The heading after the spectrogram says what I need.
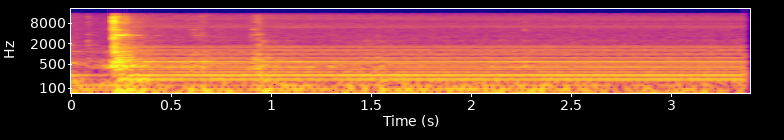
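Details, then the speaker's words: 1950s Hart battery charger charging a 12 V battery on the higher 12 V settings; steady buzzing growl with even pitch between switch clicks, normal transformer hum under heavy charge, battery reached 13.5 V. "You hear that growling away? Doesn't that sound mean?"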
